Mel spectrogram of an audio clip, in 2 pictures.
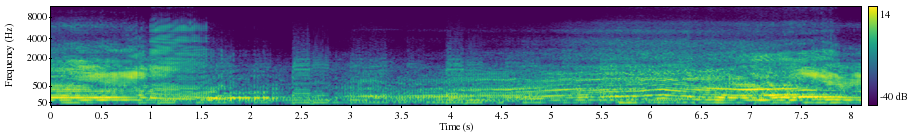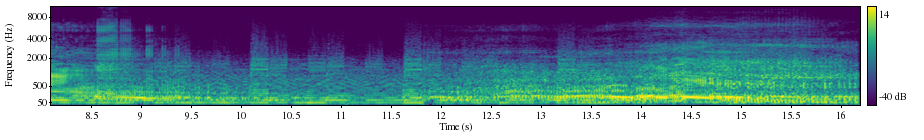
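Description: A motorcycle engine revs and roars past, rising and falling in pitch.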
